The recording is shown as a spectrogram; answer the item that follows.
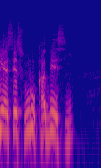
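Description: A man speaking in a wavering voice for about a second and a half, then a pause.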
